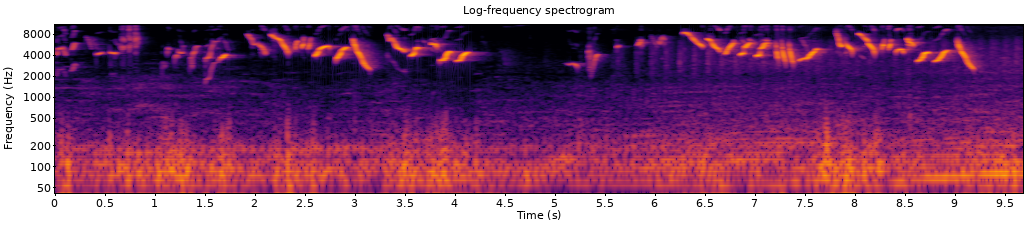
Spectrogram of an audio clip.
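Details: Oriental white-eye in sustained song for tutoring or luring other birds. Two long bursts of rapid, high, jumbled twittering are separated by a brief lull of softer chips.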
